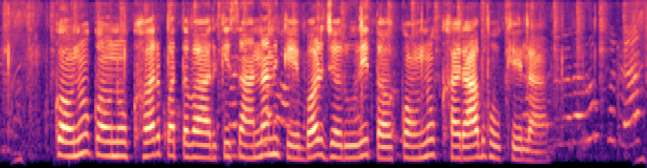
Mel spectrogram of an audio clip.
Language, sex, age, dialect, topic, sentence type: Bhojpuri, female, <18, Southern / Standard, agriculture, statement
